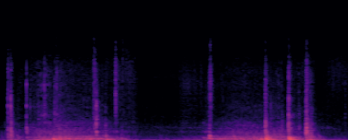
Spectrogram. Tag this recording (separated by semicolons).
close; drawer; open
